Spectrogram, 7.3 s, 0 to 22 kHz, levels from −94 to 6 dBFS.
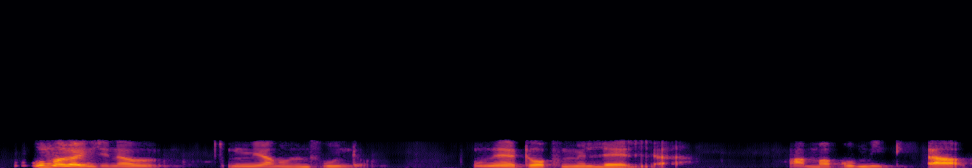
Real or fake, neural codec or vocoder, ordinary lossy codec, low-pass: fake; codec, 16 kHz, 1 kbps, X-Codec, HuBERT features, trained on balanced general audio; none; 3.6 kHz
